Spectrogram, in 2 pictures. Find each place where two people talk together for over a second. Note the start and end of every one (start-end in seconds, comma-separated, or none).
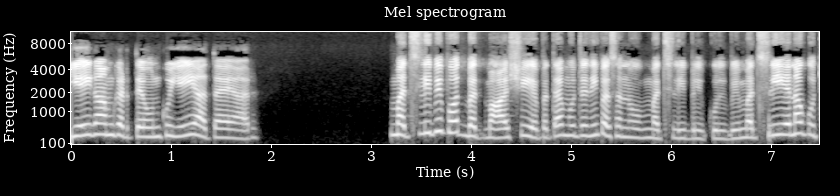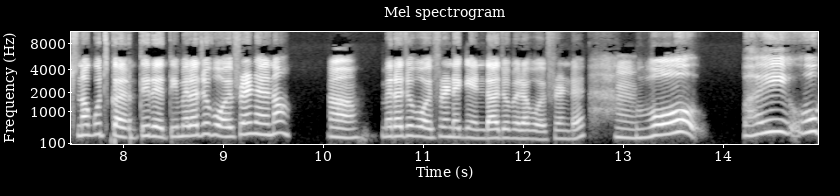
none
